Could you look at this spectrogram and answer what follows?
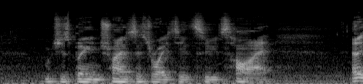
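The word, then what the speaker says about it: ถ่าย: And these two together make like a long I sound. So this is Thai, which means to take, as in a photo or a video.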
